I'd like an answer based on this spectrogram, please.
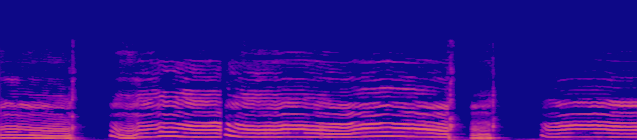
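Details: Red fox (Vulpes vulpes) uttering long, wavering, moan-like whines. The calls swoop down, rise again and hold, broken by short silences and clicks, with a final rising whine.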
